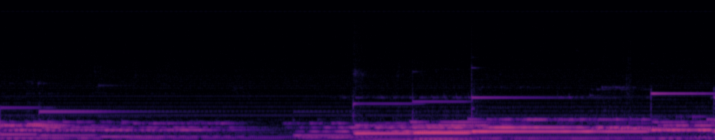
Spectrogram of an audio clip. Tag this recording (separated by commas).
Percussion, Music, Tubular bells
